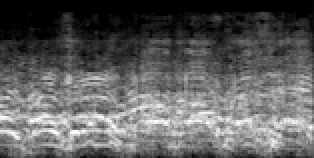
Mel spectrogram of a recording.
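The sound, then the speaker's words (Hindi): Crowd of mostly young protesters chanting slogans against Donald Trump near Trump Tower in Manhattan, New York: many voices in a sustained, continuous chant without pause. “Donald Trump के राष्ट्रपति पद के लिए चुनाव के खिलाफ नारे लगाते हुए इन प्रदर्शनकारियों में अधिकतर युवा हैं”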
